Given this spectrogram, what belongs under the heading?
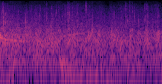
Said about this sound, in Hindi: जोरदार ताली लेने के लिए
